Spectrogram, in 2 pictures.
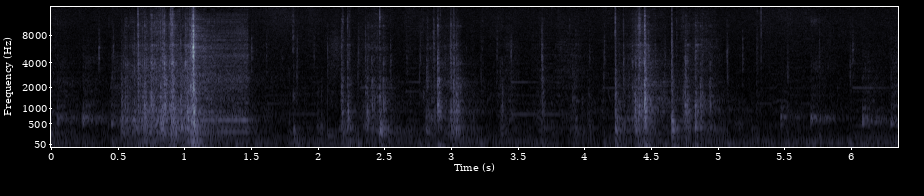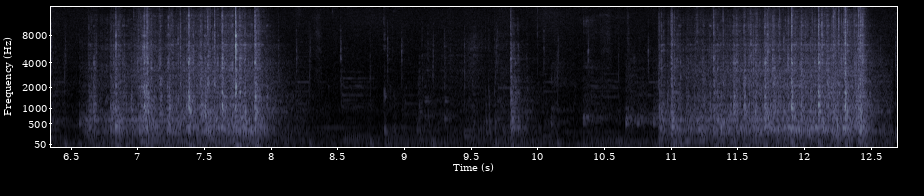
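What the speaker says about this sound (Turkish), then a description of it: "tam omuz dikişlerini üst üste getirerek birer gömme dikişi yapıyoruz" Singer sewing machine stitching a shirt collar seam, running in several loud whirring bursts separated by quieter pauses with faint handling noises.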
